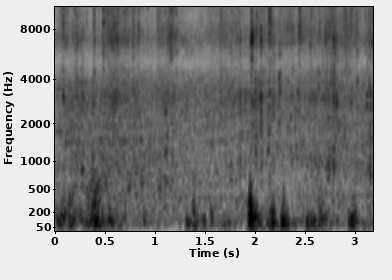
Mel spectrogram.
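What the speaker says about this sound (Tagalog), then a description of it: "Malakas ang hangin" Strong wind on a boat: gusty, low buffeting thumps hit the microphone in irregular bursts, the loudest cluster coming about two-thirds of the way through, over a quieter background.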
